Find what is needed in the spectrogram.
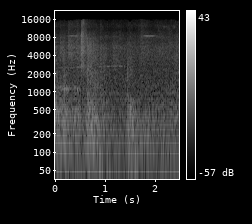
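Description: Bowling pins clattering as the ball knocks them down for a light-shaker strike, with a sharp knock about half a second in, over the steady rumble of the bowling alley.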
